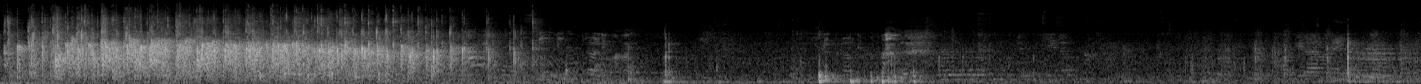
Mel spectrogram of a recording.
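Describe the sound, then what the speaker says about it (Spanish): Audience applause for a panel speaker at a seminar in Concepción, a dense burst of clapping lasting about five seconds that then dies away, followed by someone speaking with scattered room noise. "Un aplauso, por favor."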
